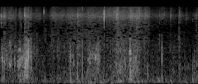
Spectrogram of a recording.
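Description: A dog pushes through dry brush, rustling the leaves and twigs.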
